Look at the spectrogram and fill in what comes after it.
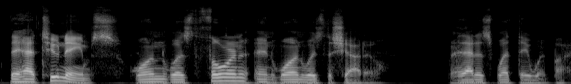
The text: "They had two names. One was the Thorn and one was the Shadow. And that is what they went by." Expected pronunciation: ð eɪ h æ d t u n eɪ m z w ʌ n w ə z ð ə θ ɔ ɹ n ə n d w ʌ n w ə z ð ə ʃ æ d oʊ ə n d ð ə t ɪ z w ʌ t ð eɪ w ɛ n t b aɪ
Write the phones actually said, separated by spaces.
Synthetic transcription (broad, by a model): ð eɪ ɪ d t u n eɪ m z w ʌ n w ə z ð ə θ ɔ ɹ n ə n w ʌ n w ə z ð ə ʃ æ d oʊ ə n ð ə t ɪ z w ʌ t ð eɪ w ɛ n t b aɪ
